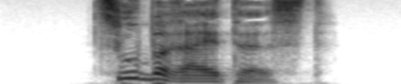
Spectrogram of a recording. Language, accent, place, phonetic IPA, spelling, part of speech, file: German, Germany, Berlin, [ˈt͡suːbəˌʁaɪ̯təst], zubereitest, verb, De-zubereitest.ogg
- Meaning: inflection of zubereiten: 1. second-person singular dependent present 2. second-person singular dependent subjunctive I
